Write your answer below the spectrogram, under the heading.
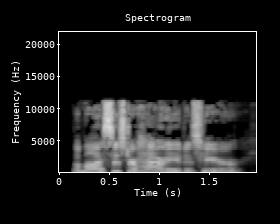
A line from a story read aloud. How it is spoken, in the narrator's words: he said in a cheerful tone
